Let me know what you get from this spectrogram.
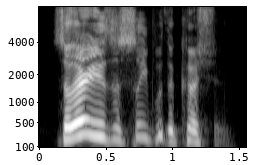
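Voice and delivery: ordinary talk, nothing marked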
